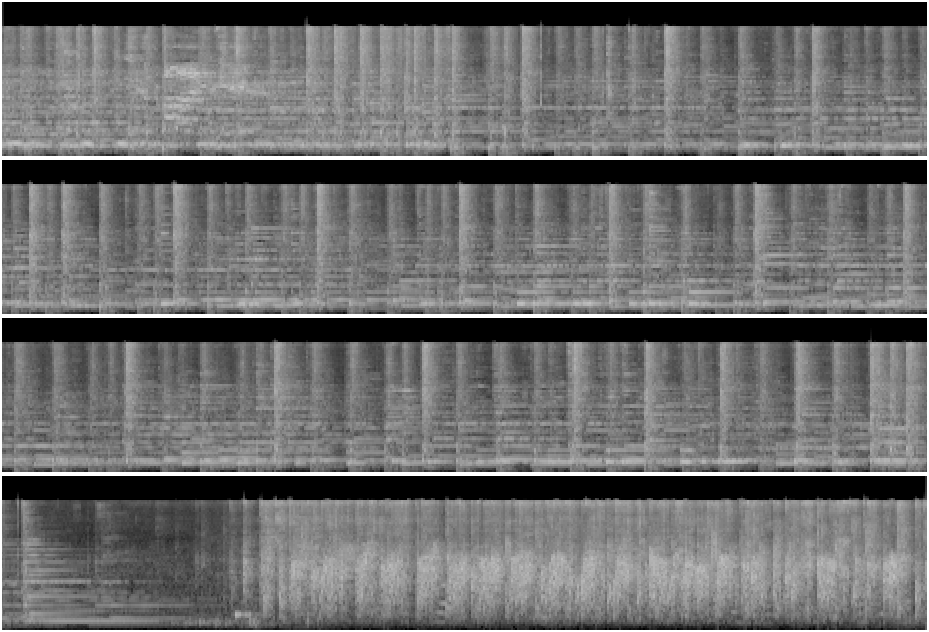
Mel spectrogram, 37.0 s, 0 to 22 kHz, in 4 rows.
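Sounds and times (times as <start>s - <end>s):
ukuleles strumming: 0.0s - 30.2s, 32.1s - 37.0s
applause: 30.0s - 37.0s.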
